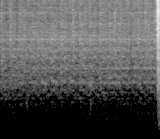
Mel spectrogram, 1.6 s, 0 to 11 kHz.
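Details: Bell & Howell 2394A cassette recorder under repair, plays but volume control dirty: light, even high whir about 1.5 seconds then firm clunk stop; rewind sounds normal.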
